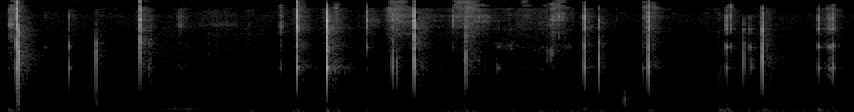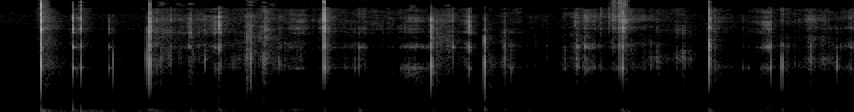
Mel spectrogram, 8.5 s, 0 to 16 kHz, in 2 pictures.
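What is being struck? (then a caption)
Wooden toothpicks in a plastic cup. Fingernails scratch and flick the ends of wooden toothpicks packed in a small labeled plastic cup held horizontally in both hands. A quiet, irregular string of sharp, dry clicks and scratchy rustles sits mostly in the bright upper range, with a peak near 1.6 kHz. Each click stops almost instantly, with no lingering ring.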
